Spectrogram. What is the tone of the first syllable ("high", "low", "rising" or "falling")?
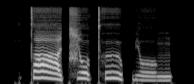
falling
